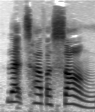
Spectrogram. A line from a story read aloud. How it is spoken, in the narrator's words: one of the men called out to him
